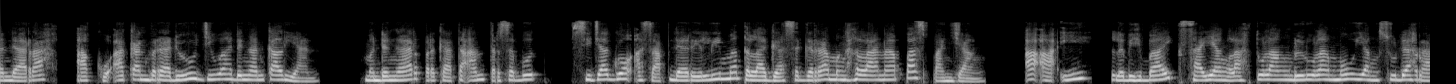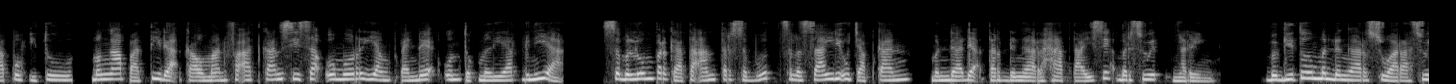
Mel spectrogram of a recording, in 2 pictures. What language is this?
Indonesian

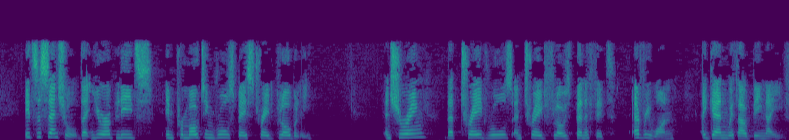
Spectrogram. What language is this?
English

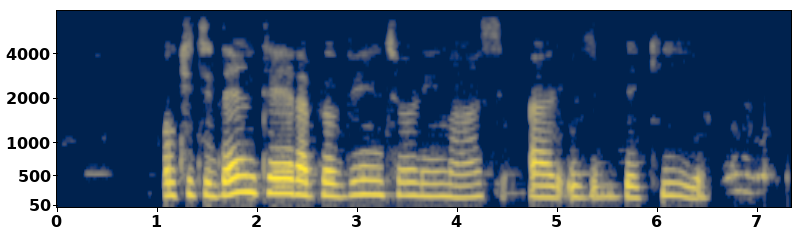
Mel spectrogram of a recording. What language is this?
Esperanto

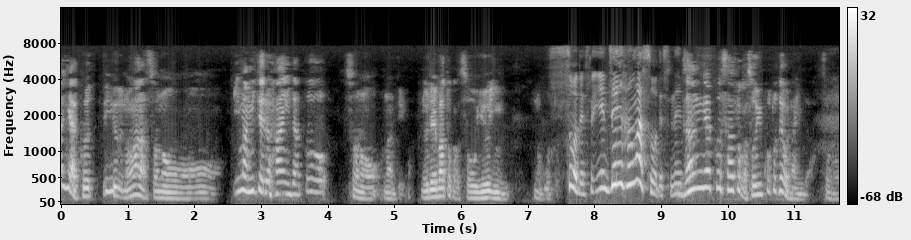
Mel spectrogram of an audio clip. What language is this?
Japanese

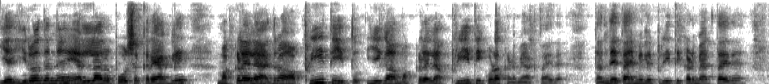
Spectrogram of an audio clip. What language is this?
Kannada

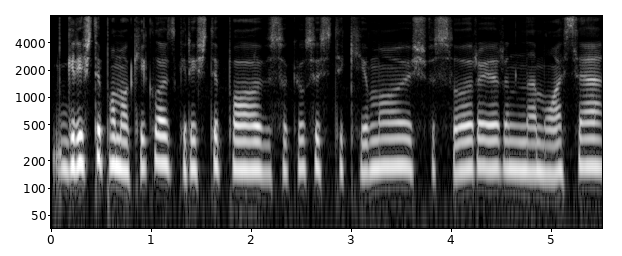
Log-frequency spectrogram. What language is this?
Lithuanian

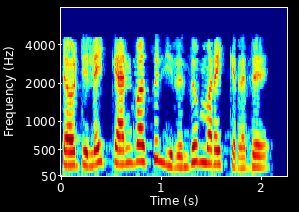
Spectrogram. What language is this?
Tamil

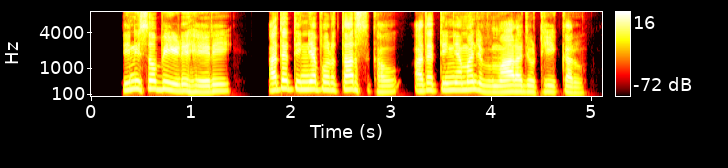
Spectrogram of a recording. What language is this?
Gaddi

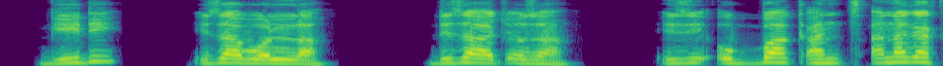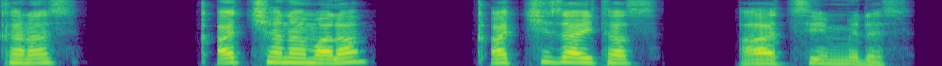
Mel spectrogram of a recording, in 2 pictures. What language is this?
Gamo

